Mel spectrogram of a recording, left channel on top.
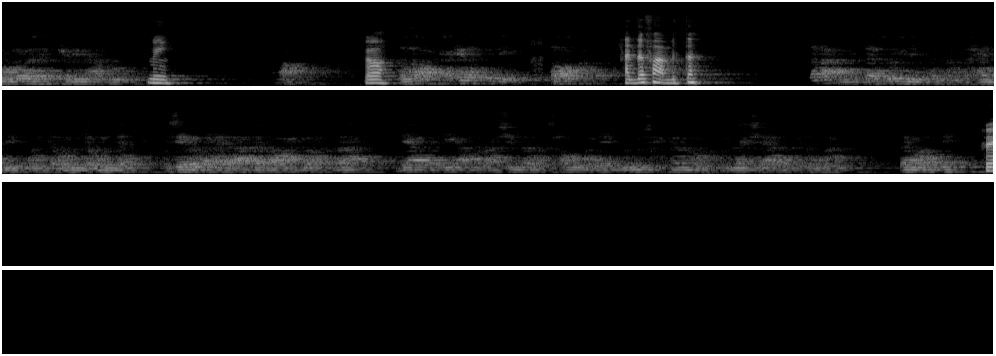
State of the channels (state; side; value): silent; right; digital silence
